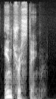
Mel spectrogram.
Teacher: Many learners say interesting, stressing the third syllable. But in natural English speech, the stress is on the first syllable, interesting.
